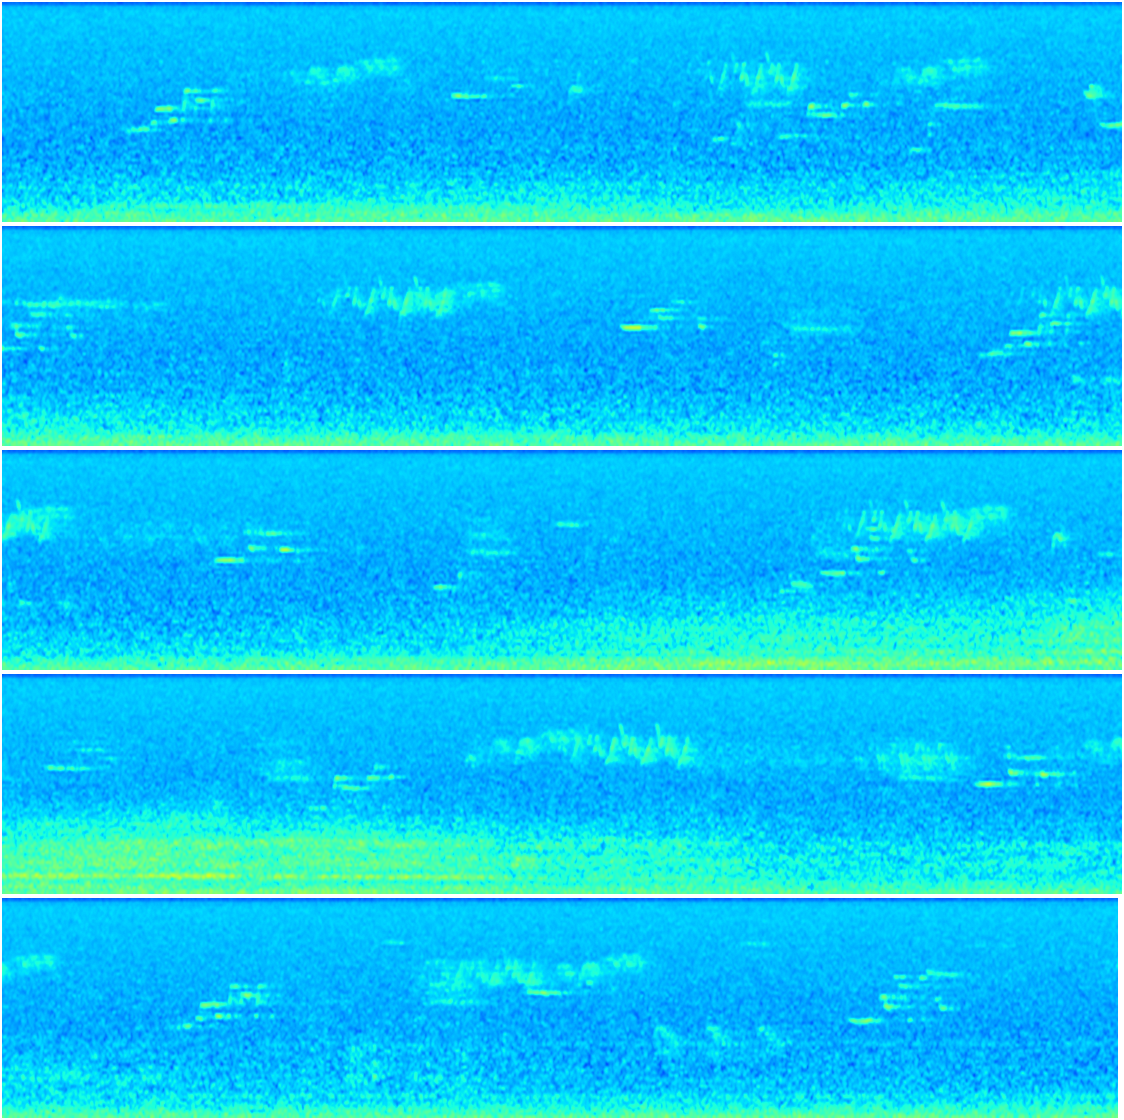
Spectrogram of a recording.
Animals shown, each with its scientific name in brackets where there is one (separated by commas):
Northern Parula (Setophaga americana), Hermit Thrush (Catharus guttatus), American Crow (Corvus brachyrhynchos), Ovenbird (Seiurus aurocapilla), Common Yellowthroat (Geothlypis trichas), Red-winged Blackbird (Agelaius phoeniceus)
